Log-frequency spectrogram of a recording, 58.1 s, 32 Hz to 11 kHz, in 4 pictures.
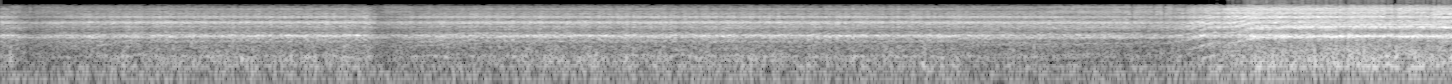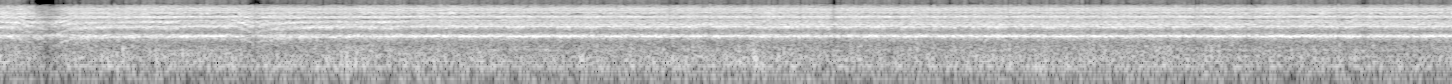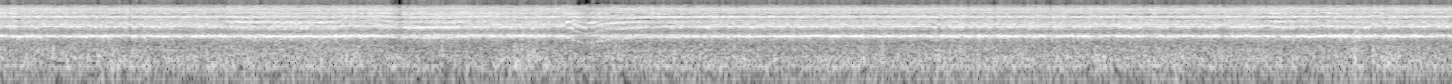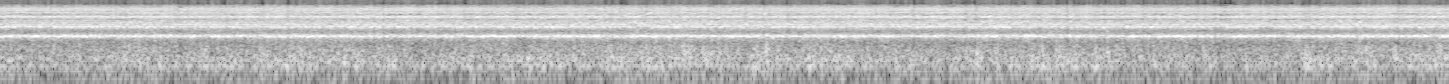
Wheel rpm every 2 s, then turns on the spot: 50, 60, 60, 70, 70, 70, 170, 170, 210, 220, 230, 230, 230, 230, 230, 230, 220, 210, 230, 230, 230, 230, 230, 230, 230, 230, 240, 230, 230.
none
